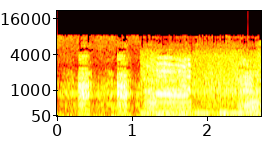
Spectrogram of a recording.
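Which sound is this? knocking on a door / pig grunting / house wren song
pig grunting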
